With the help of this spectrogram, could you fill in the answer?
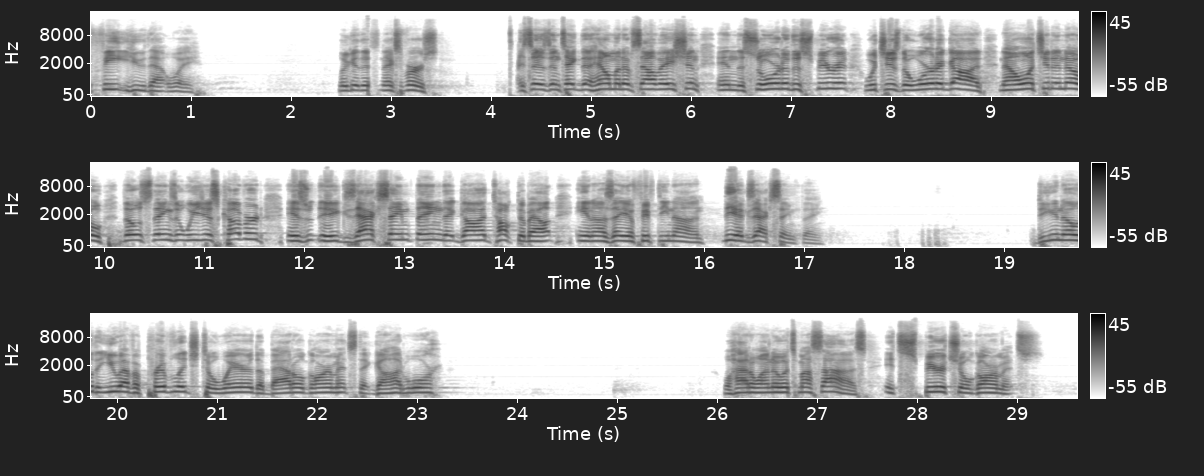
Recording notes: Preached at Gospel Lighthouse in Bossier City, La.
